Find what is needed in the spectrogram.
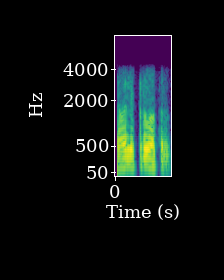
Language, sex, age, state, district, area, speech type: Malayalam, male, 18-30, Kerala, Kozhikode, rural, conversation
